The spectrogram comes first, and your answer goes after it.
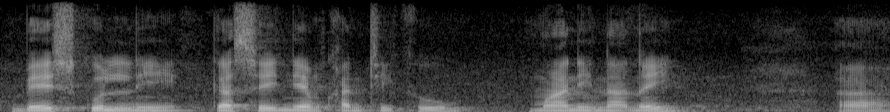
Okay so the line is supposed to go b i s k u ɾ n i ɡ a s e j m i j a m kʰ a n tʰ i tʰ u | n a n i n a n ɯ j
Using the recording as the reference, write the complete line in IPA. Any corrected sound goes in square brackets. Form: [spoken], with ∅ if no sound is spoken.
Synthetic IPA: b [e] s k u [l] n i ɡ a s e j [n] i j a m kʰ a n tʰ i [kʰ] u | [m] a n i n a n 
